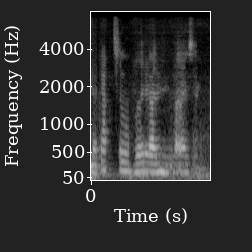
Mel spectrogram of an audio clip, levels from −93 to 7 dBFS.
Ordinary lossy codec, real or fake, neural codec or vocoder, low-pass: MP3, 64 kbps; fake; codec, 16 kHz in and 24 kHz out, 0.6 kbps, FireRedTTS-2 codec; 7.2 kHz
